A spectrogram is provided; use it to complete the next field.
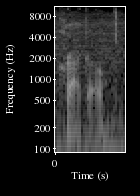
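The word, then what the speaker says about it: Kraków: She was from Poland. She called it Krakow. Okay, so Krakow.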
